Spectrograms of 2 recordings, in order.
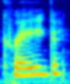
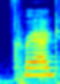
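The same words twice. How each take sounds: First: Craig said as KRAYG, the vowel as in day, rising; Craig with long a. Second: Crag said KRAG, the vowel as in bag; Crag with short a. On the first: Trying out Craig as KRAYG, unsure of the town name. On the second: Weighing the town name, now saying Crag with short a. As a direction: other option: Crag, short a like crag of rock. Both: Shown as a demonstration. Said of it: "I think that's how you say it".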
